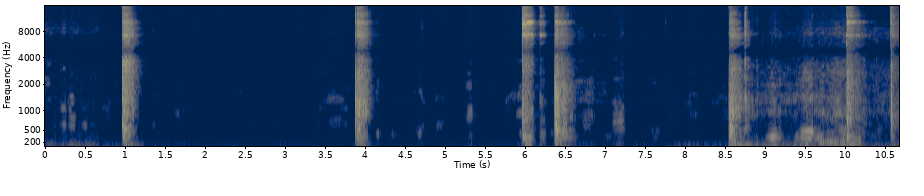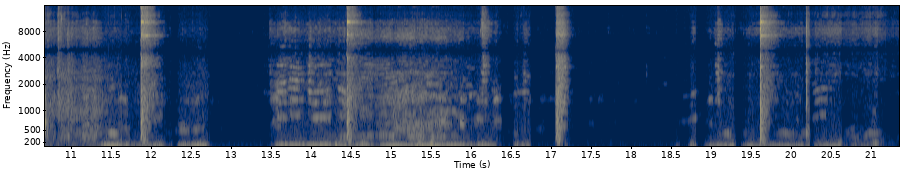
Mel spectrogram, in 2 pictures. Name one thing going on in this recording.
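A sledgehammer strikes rock with sharp, ringing cracks, outdoors.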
